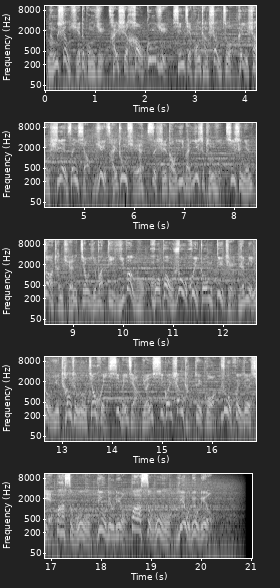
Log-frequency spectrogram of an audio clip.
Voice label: 男, 广告, 地产, 大气激情

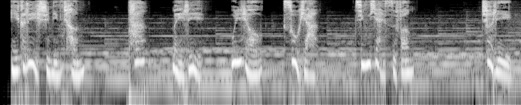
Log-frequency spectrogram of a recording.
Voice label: 女 公益广告; 雅安

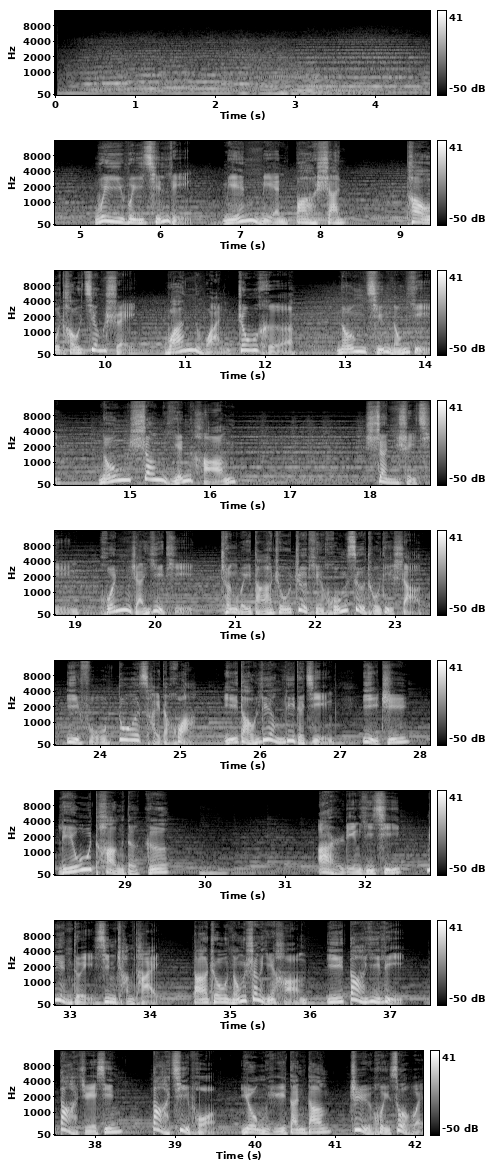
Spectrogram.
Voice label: 男 专题 汇报片 农商银行

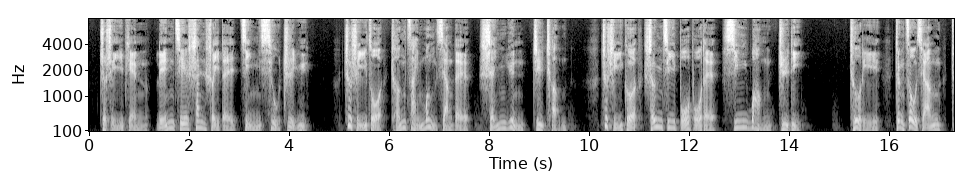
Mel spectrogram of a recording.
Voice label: 男 企业 特钢企业介绍宣传; 长城

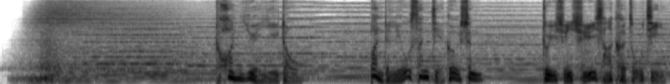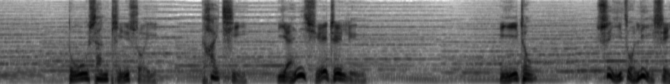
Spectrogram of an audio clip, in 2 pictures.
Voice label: 男, 专题, 历史感, 感情

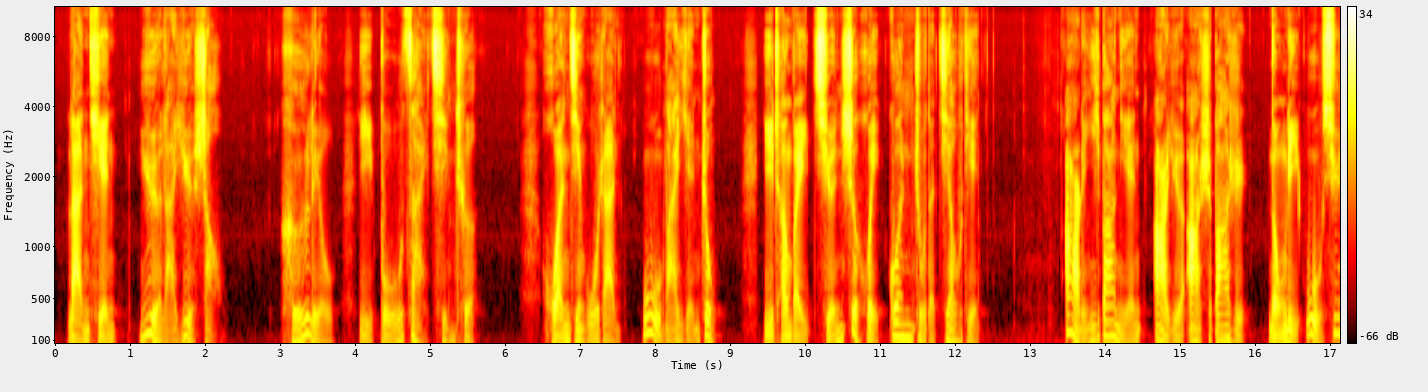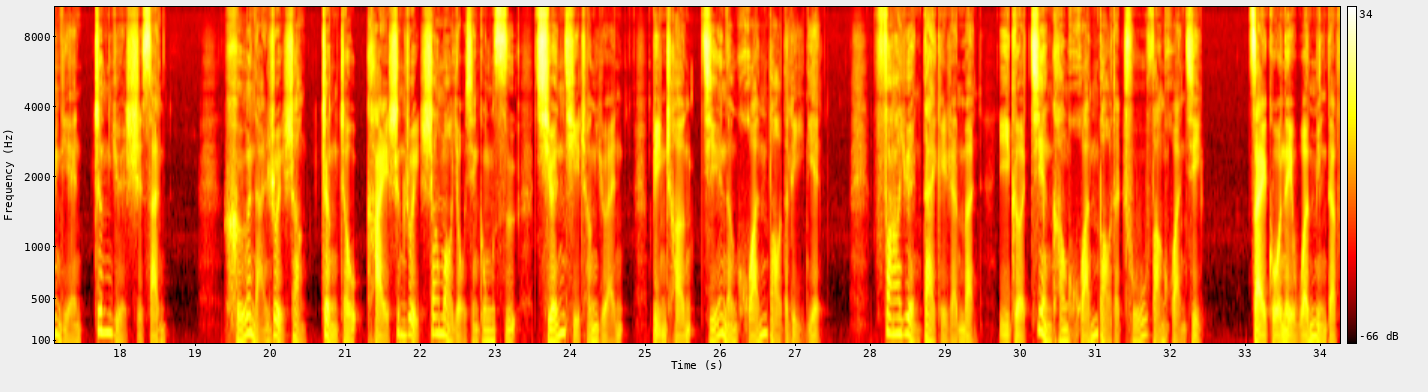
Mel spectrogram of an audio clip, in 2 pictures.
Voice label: 男 严肃解说 厨房电器

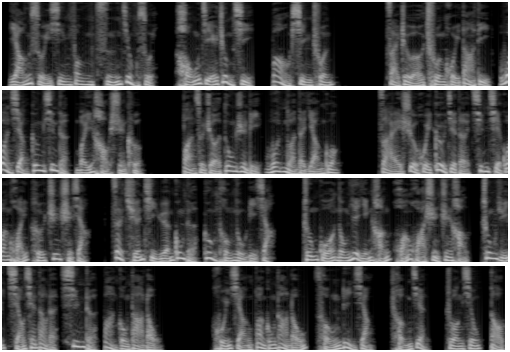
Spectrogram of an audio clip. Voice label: 男 解说 某市农行迁址办公楼介绍

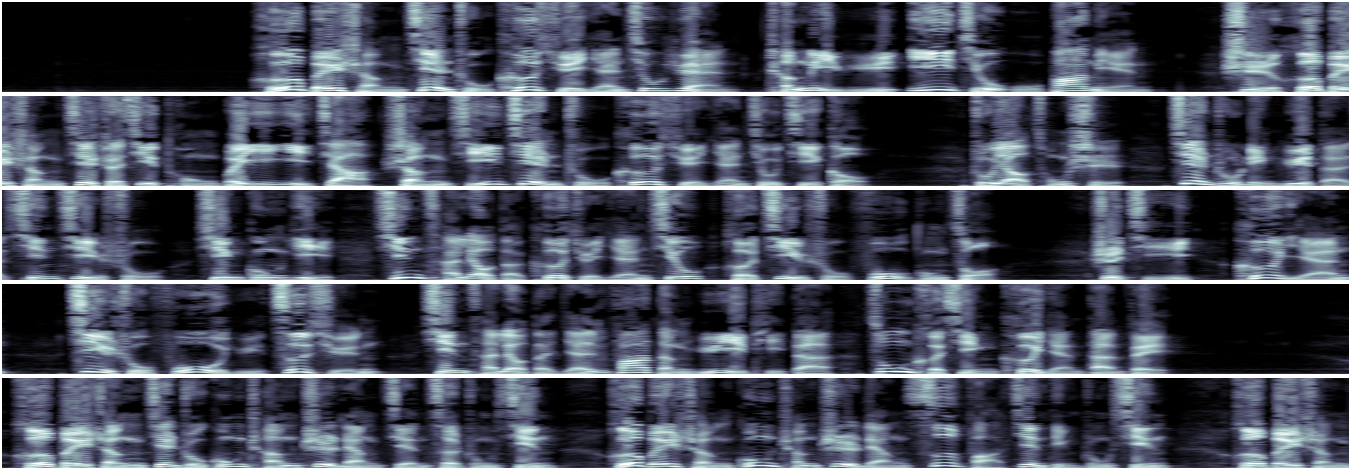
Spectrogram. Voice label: 男-企业-建筑智慧 温暖人生, 配音案例

